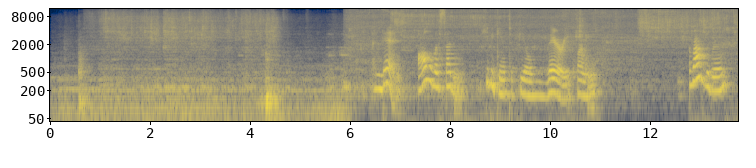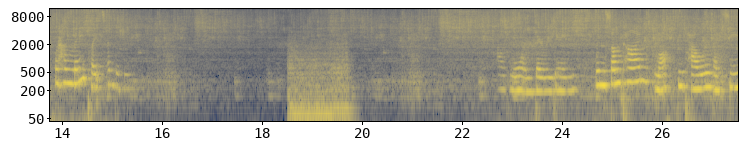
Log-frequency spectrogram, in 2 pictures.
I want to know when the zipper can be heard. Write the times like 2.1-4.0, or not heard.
10.8-11.5, 18.5-19.8.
